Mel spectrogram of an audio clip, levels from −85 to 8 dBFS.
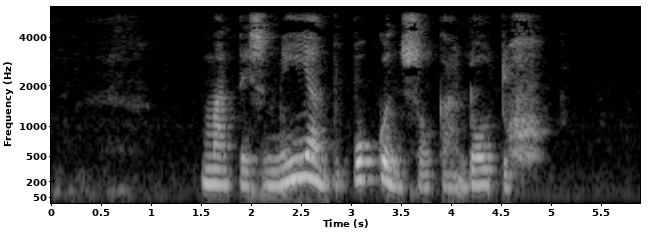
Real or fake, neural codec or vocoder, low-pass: real; none; 5.4 kHz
